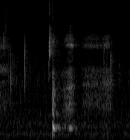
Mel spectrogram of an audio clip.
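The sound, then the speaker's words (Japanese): Soapy squishes and soft drips from someone's arm being washed with soap, a few faint wet squelches spread out with quiet gaps and no talking. “次は前も洗っていきます。腕をお借りしますね。”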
